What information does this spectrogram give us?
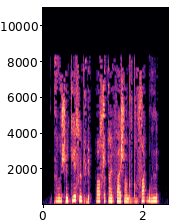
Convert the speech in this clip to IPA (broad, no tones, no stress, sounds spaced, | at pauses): k ə̤ ðˤ ə̤ ʃ ĩ kʲ ø s õ ʈ ə̤ ɖ | ø sˤ ə ʈ ẽ f a ʃ ẽ dˤ i̤ dˤ i̤ sˤ i ɡ͡b o̤ lʲ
